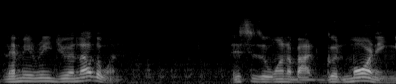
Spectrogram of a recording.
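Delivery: ordinary delivery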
